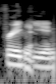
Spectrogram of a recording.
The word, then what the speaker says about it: Freki: Maybe Freki. – Who are these guys? – Maybe Freki, honestly. So Freki is spelled F-R-E-K-I, could easily be Freki, and Gary is spelled G-E-R-I.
